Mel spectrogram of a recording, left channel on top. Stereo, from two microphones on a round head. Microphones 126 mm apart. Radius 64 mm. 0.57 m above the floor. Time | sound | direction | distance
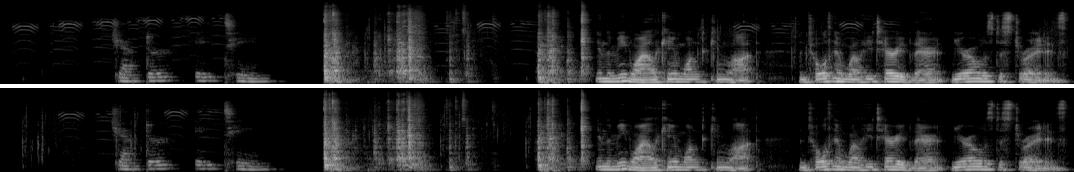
1.1 | a woman speaking | 35° right (ahead or behind) | 2.0 m
3.2 | a clunk | 20° right (ahead or behind) | 1.5 m
6.0 | a man speaking | 10° left (ahead or behind) | 1.3 m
